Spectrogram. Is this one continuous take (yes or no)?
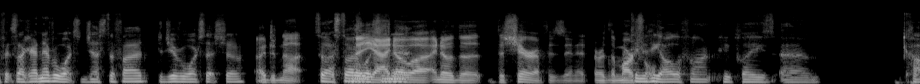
no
